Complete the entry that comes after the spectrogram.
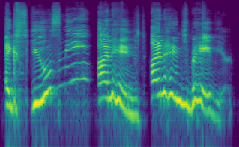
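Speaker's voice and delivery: slow, high-pitched incredulous question; affronted and drawn-out; scandalized disbelief. Real, not acted. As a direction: draw it out, rising in indignant disbelief. Scandalized reaction to Mister Krabs.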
